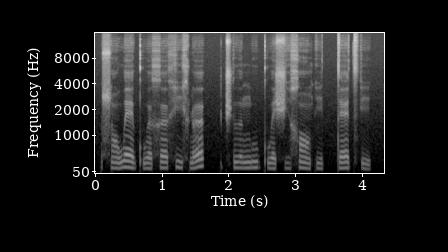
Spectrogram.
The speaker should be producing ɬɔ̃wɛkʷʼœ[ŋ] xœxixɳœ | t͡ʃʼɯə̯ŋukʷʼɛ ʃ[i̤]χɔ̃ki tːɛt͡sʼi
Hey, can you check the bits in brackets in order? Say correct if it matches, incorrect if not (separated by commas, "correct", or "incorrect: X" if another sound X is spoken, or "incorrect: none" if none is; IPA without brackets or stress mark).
incorrect: none, correct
